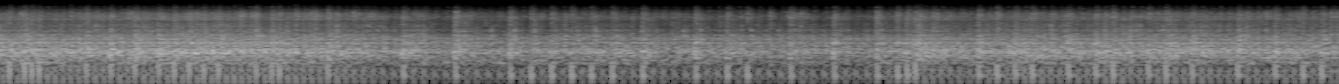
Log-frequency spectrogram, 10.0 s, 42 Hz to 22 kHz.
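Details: Suffolk Punch 30S lawnmower (1991 era) with Dellorto FCH 20 carb: loud uneven bangs about three a second, engine thumping roughly at idle after spark plug change, decoke and carb clean; cause unknown.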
